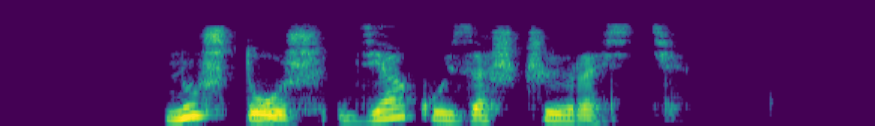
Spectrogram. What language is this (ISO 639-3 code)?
bel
